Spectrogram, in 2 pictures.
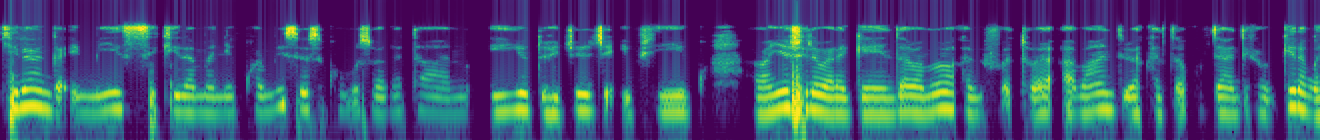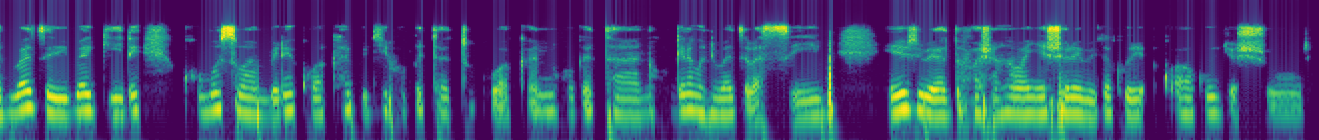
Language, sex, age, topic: Rundi, female, 18-24, education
